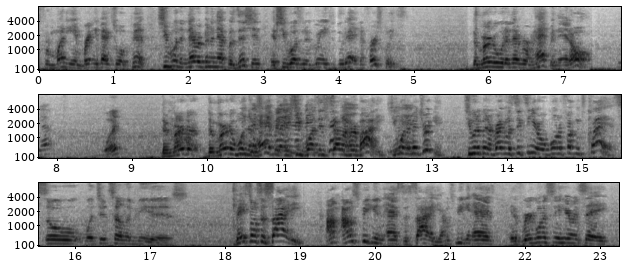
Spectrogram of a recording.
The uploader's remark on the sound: The squad was having some technical issues and decided to give live on Facebook this episode.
